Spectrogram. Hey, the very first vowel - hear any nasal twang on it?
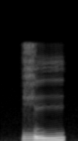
no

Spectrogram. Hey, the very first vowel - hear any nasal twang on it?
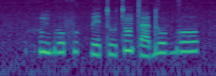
yes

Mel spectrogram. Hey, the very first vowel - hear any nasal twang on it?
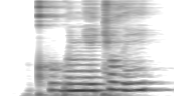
no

